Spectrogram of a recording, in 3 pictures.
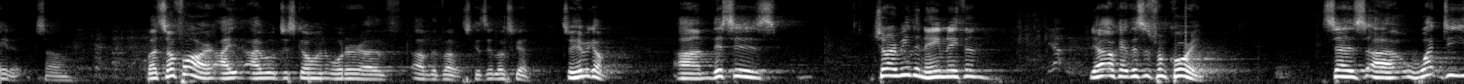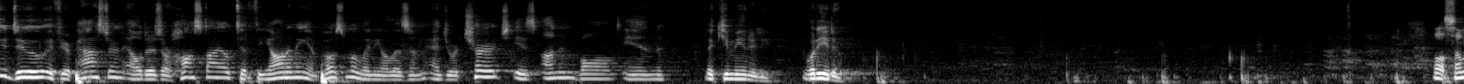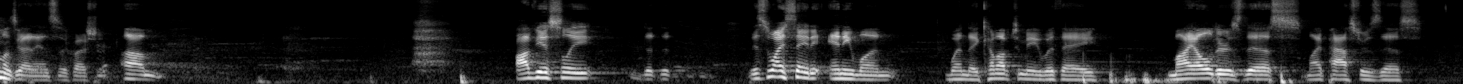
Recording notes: This is the First Panel from our Theonomy & Postmillennialism Conference.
